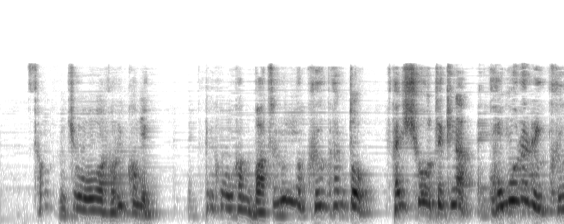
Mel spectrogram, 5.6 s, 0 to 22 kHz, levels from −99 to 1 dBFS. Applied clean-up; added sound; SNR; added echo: neural mask model DeepFilterNet 3.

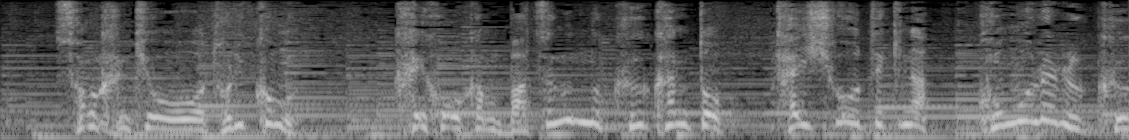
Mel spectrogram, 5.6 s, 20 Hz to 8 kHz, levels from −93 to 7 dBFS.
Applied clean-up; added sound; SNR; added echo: none; none; none; none.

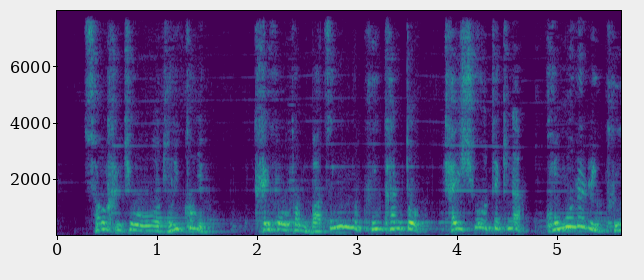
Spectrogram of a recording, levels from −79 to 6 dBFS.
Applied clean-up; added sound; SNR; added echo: neural separator model SepFormer DNS4.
